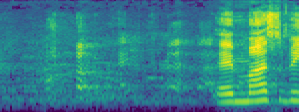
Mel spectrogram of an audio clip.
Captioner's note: laughs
